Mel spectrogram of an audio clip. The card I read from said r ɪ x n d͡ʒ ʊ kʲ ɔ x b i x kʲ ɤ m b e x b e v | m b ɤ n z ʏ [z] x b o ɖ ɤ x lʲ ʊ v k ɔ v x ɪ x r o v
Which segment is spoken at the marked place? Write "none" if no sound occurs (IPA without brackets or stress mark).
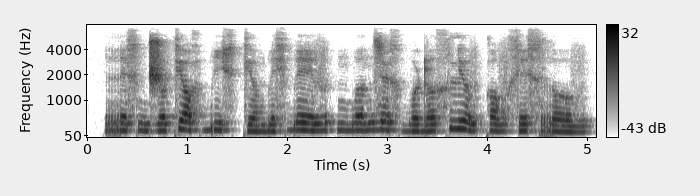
none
